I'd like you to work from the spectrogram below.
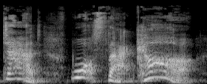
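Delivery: put-on high, slow, wondering child's cry; excited child. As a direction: call out like an amazed kid. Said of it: "and he went".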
